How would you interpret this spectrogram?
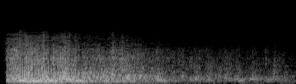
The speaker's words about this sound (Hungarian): Na, már dörök is. Tévedés, tévedés, kedves ellenségem, nem a menny dörög, megint tarack ütegeink királyságotok határain.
